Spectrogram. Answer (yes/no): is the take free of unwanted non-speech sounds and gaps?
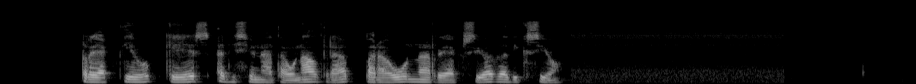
yes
